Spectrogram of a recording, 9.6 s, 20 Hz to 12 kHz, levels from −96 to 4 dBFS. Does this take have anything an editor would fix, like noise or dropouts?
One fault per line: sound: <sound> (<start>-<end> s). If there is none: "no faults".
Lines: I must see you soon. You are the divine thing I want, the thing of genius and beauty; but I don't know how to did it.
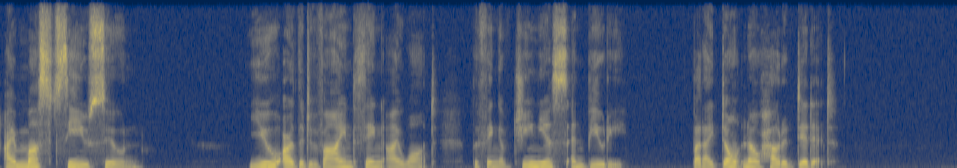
no faults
